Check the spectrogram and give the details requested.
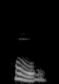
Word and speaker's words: whole: spellings are historical centuries ago the W was pronounced who whole whole complete entire and whole an empty space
